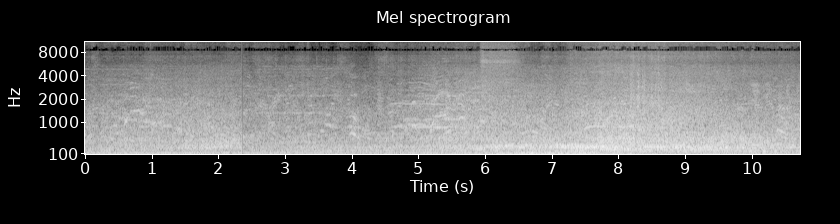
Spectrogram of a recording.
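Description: A roller coaster train rumbles and clatters along a wooden track.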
